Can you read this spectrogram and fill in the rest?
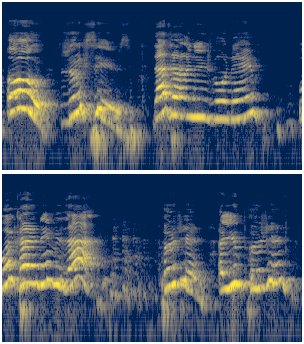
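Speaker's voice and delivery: high, loud, exaggerated curiosity; acted surprised stranger. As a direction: play a nosy stranger amazed by the name. Acting stranger reacting to his name.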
